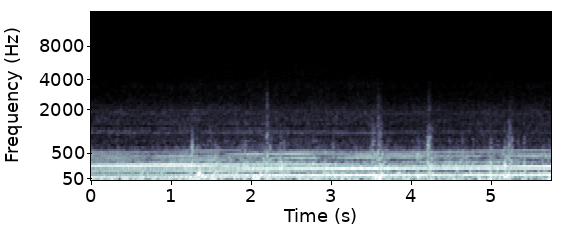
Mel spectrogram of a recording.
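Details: 1994 Honda Acty 4x4 truck, 660cc three-cylinder gasoline, 5-speed manual, 114k km: loud raspy drone with sharp puffing ticks every second or so from an exhaust leak ahead of the muffler.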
